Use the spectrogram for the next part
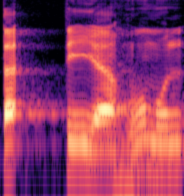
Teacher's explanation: جب الف کے اوپر جزم آ جائے تو حمزہ بن جاتا ہے، تو جزم والے حمزہ کو ہم سختی کے ساتھ جھٹکا دے کے پڑھتے ہیں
